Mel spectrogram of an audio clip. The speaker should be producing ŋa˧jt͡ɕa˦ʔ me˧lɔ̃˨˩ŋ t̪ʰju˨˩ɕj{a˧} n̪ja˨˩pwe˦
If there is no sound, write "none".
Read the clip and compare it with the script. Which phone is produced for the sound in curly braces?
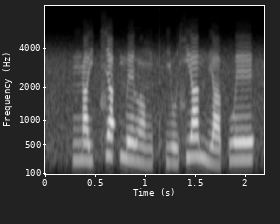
a˦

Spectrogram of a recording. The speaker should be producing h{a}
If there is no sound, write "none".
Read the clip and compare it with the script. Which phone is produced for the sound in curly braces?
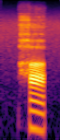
a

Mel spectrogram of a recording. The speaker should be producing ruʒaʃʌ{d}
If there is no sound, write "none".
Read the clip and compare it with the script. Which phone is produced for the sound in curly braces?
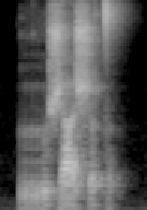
t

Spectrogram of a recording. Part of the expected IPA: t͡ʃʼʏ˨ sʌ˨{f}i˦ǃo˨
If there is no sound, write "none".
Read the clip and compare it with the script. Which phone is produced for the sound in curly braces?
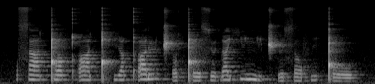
f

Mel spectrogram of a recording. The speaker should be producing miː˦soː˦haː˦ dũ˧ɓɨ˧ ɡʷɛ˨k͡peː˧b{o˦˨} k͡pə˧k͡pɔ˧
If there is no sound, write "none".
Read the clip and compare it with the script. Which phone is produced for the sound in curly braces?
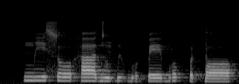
o˦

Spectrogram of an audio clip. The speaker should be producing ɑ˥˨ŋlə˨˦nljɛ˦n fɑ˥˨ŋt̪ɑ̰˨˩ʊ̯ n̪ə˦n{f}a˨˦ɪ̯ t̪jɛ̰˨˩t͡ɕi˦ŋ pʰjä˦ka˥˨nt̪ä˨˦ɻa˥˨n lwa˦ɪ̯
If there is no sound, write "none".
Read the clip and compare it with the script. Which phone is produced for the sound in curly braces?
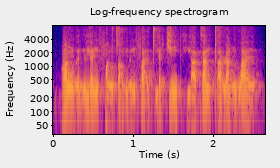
f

